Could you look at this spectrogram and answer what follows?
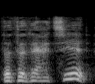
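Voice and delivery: high, stammering burst of excitement; excited cry. A narrator's reading. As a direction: blurt it out thrilled. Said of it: "cried Piglet excitedly".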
